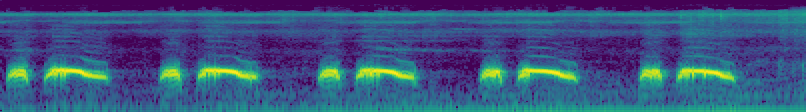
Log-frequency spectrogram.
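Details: Cooing of a decoy spotted dove meant to provoke and attract wild birds. Regular low couplets, a short hoot and a longer descending coo, repeat five times in quick, even succession.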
